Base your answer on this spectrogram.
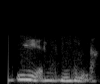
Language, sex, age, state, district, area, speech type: Urdu, other, 60+, Telangana, Hyderabad, urban, conversation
